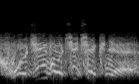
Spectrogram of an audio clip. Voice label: damaged water mood high, speech pol; War Thunder

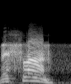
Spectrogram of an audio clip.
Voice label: "Beslan", Speech ENG; Ka-50; Player Callsign; DCS

